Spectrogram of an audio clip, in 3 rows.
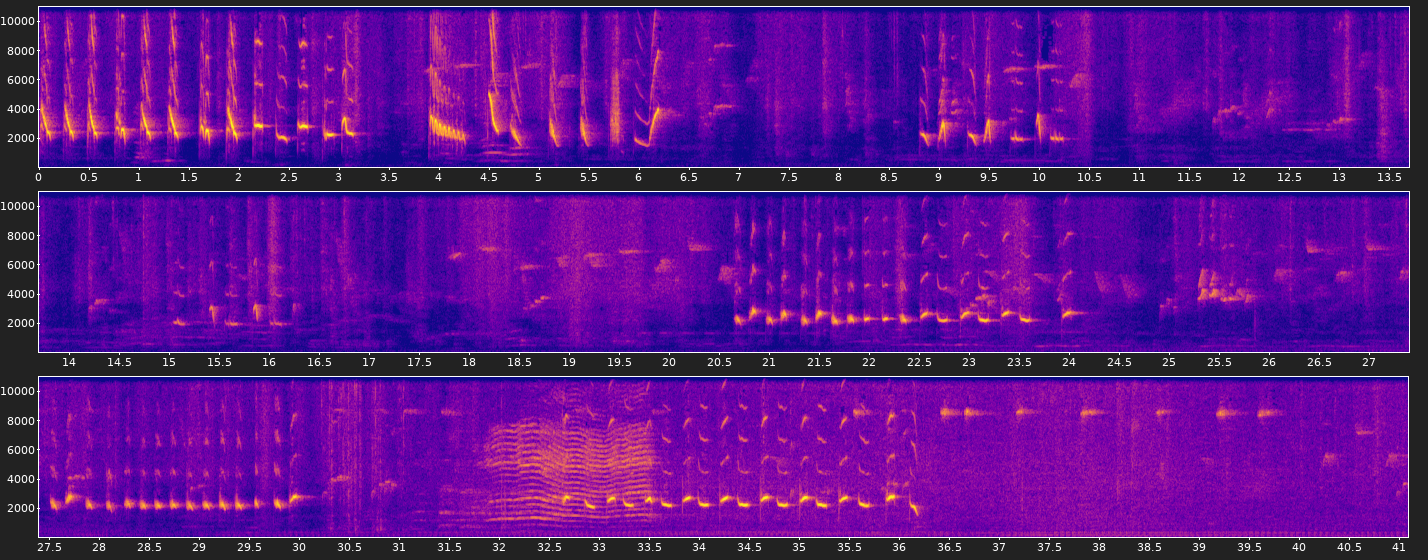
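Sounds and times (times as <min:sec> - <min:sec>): warbled bird phrase: 0:31.7 - 0:36.4
bird chattering loudly: 0:32.0 - 0:36.3.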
